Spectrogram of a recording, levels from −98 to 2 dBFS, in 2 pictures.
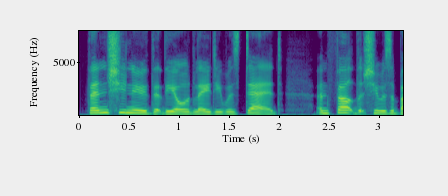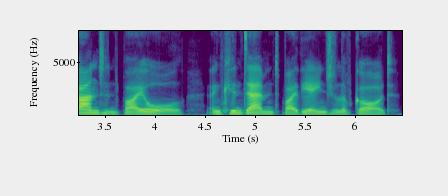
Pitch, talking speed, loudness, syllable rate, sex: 195 Hz, 220 wpm, -19 LUFS, 5.5 syllables/s, female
